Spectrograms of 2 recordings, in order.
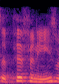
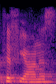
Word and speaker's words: Epiphanes: So part of the preterist, or those who view this as fulfilled near to the time it was given, will say Antiochus Epiphanes, or Epiphanes, depending on which syllable gets the emphasis, developed, he basically ruled the territory that Jerusalem was in.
